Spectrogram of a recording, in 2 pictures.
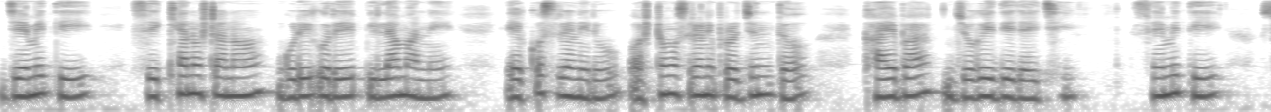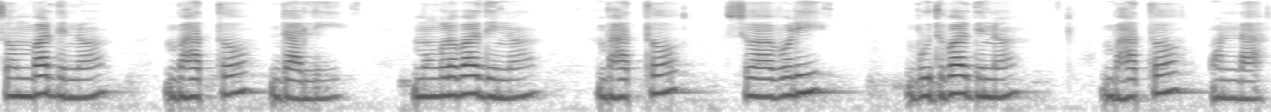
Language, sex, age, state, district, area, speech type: Odia, female, 18-30, Odisha, Boudh, rural, spontaneous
